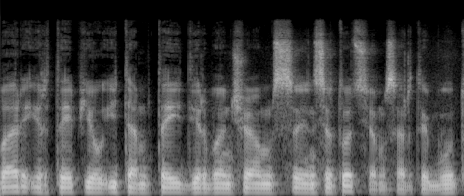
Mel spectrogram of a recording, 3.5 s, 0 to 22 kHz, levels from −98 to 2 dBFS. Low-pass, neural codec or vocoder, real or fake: 14.4 kHz; none; real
